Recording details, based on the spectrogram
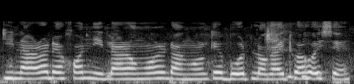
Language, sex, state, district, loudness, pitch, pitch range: Assamese, female, Assam, Sonitpur, -11 LUFS, 260 Hz, 250-280 Hz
